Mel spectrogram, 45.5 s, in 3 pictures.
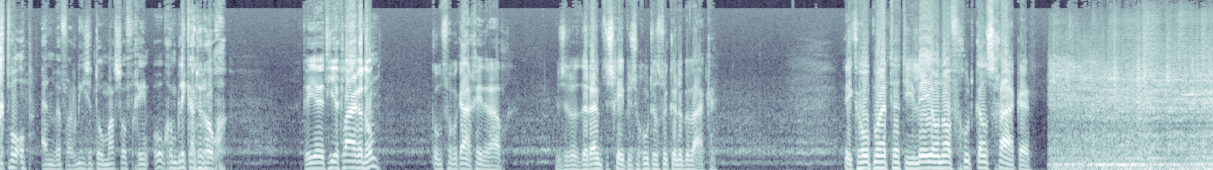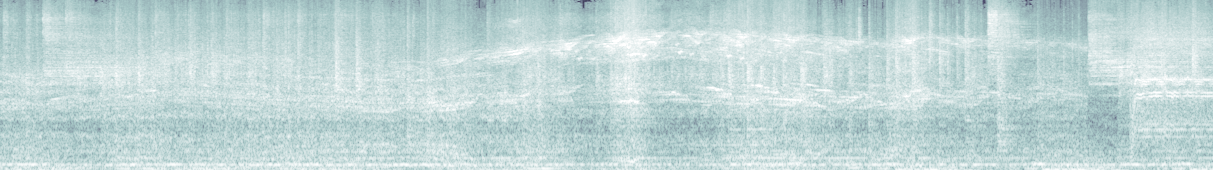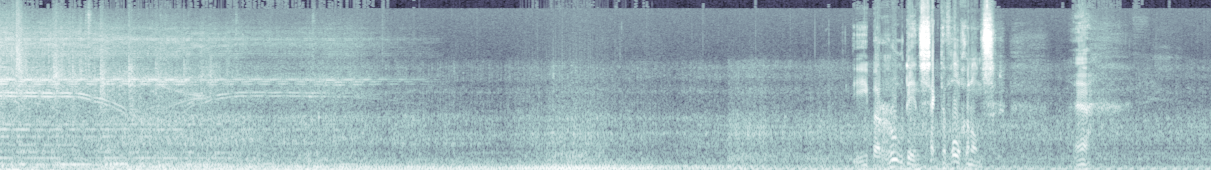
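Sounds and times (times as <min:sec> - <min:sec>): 
speech: 0:00.1 - 0:03.0, 0:03.8 - 0:04.8, 0:05.4 - 0:09.1, 0:10.6 - 0:14.2, 0:41.2 - 0:43.1, 0:43.8 - 0:44.2
vehicle engine driving along a jungle track: 0:13.1 - 0:45.4.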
